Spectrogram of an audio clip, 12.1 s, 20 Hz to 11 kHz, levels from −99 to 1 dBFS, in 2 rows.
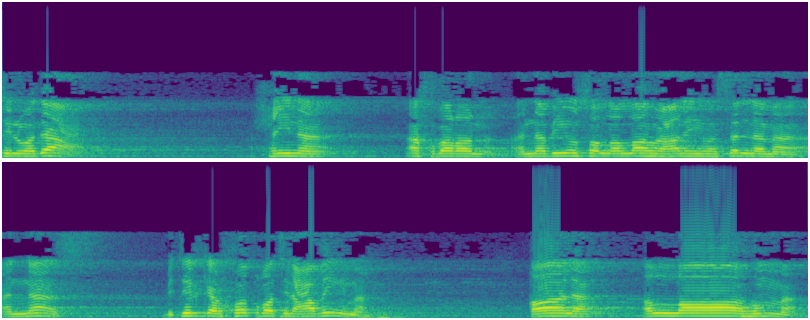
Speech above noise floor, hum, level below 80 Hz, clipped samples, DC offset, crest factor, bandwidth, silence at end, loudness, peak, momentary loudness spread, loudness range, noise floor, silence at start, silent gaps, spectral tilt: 29 dB; none; -42 dBFS; 0.2%; under 0.1%; 14 dB; 8.4 kHz; 0 s; -13 LUFS; 0 dBFS; 16 LU; 5 LU; -41 dBFS; 0 s; none; -6.5 dB/octave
